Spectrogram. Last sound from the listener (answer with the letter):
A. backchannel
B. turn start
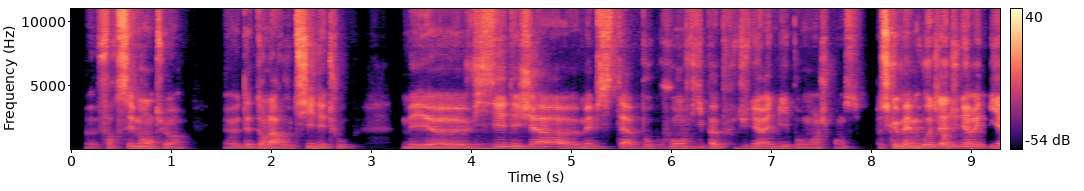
A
